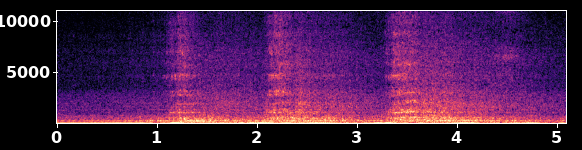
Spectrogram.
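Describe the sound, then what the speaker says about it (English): 1960 Plymouth Fury convertible engine idling with a steady low rumble, then revved three times in a row, each rev a brief rising roar over the idle, close and loud. "Give it a good rev, Juan"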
